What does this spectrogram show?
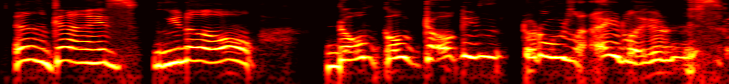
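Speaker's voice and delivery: high, slow put-on Elon voice; Elon impression. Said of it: "your impressions are spot".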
